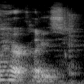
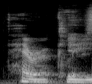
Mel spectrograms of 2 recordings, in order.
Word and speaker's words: Heracles: is why he's called Heracles. It's the westernised version of Heracles, which became Hercules. Yeah. People didn't know how to pronounce Heracles.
